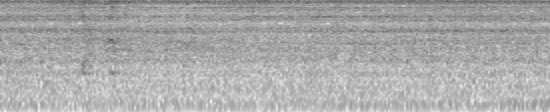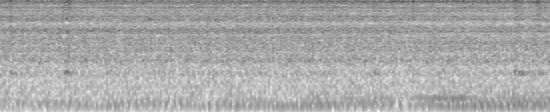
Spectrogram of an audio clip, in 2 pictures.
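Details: Honda City i-DSI idling unevenly with a faint irregular stumble and rough pulsing, misfiring with white smoke; engine misfire at idle, cause not confirmed.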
